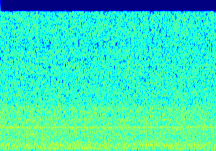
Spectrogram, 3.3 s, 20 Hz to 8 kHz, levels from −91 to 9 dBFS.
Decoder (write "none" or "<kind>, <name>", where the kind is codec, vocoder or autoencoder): none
